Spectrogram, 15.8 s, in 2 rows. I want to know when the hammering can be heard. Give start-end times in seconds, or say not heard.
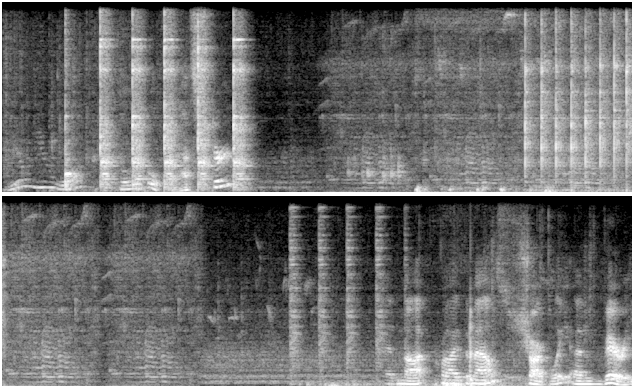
0.8-3.1, 6.5-8.0, 11.4-13.0.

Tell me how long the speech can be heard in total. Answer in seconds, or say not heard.
6 s.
